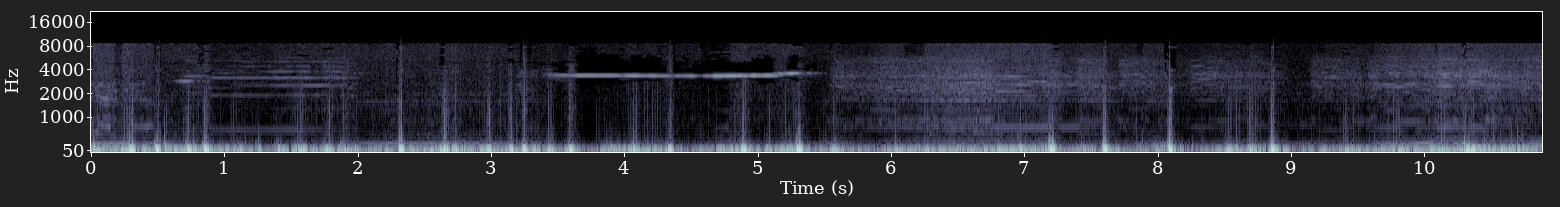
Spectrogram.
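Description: Irregular low thumps from the drum kit and bass guitar between songs, with a few short held bass notes and a thin high tone for a second or two about halfway through, heard through a phone's microphone in a small room.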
